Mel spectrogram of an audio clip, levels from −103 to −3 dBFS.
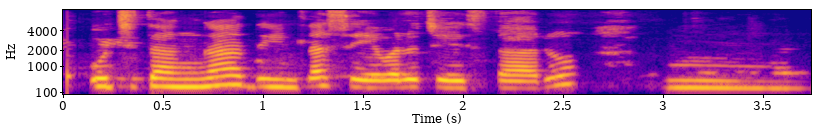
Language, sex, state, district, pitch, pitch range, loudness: Telugu, female, Telangana, Karimnagar, 235 Hz, 210-285 Hz, -16 LUFS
